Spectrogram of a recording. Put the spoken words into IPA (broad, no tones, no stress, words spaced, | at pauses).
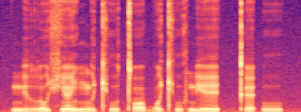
mʲuro çɛ̃ʎ ŋɵcʰu tʼɔ bɔcʰuxmʲe | kʼɛʔu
